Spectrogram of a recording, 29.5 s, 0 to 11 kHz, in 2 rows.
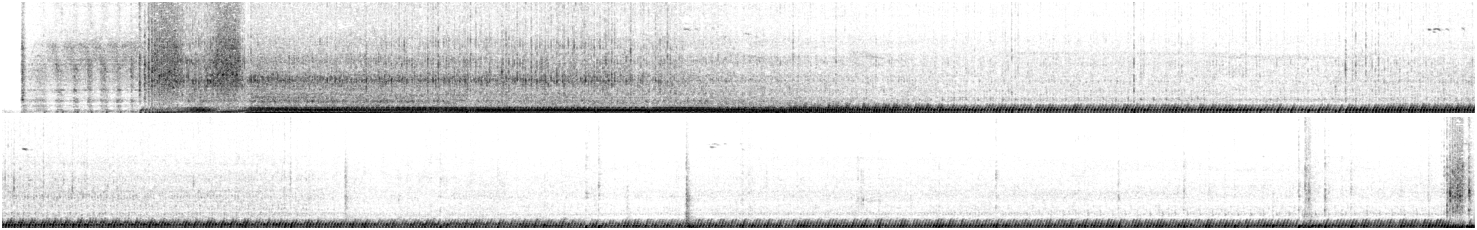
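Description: Vauxhall Astra Mk3 petrol engine starting: it catches about a second and a half in, runs fast at first, and its speed falls over the next several seconds to a steady idle.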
